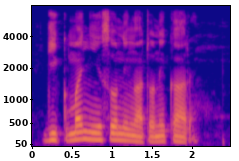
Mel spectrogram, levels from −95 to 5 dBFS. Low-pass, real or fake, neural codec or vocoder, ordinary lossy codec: 7.2 kHz; real; none; none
